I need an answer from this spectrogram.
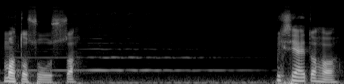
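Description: An excitable young man reacts live to short animations, gasping and calling out to what he sees. His voice swings widely up and down in pitch, at an ordinary middle height. Faint music plays underneath. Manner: excitable, gasps often, talks to the screen. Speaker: YouTuber host.

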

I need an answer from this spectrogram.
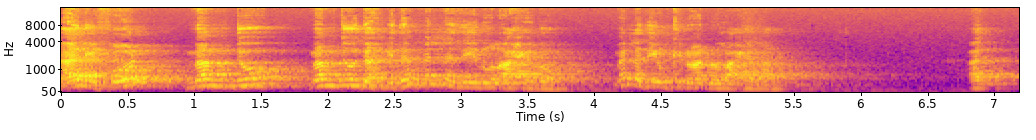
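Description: A male primary school teacher with a Moroccan accent, giving a dictation lesson to young pupils and stretching out key words slowly and with emphasis. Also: high-pitched. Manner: slow, emphatic, drawn-out syllables, frequent praise. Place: classroom. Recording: very echoey classroom with long reverb.

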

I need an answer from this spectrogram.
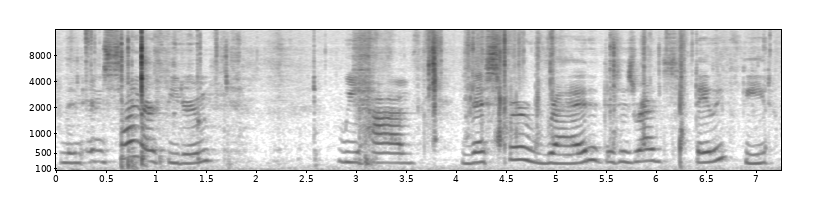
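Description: Taking it slowly, a woman with a high voice lists the contents of her toy horse barn in a relaxed, chatty tour, sometimes speaking softly or whispering. Recorded on a handheld phone by the unseen speaker in a carpeted home room, it carries heavy background noise.

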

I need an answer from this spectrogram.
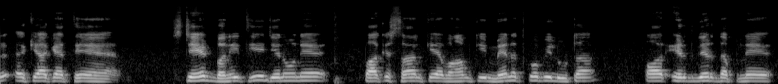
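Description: Man with a sore throat, measured. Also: a little high, darkish tone. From Pakistan. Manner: measured, critical, frequent pauses. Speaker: interview guest. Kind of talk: conversational interview.

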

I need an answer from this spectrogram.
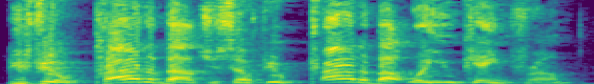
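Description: With huge pitch swings and a slightly fast pace, a man on an internet radio show delivers an improvised political monologue. He is repetitive, returning again and again to rhetorical questions and "right?" tags.

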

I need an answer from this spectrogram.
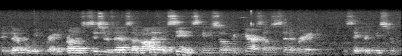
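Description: A man serving as priest and leading a Mass in a large church, with a heavy cathedral echo. He moves from a relaxed, chatty greeting to formal prayer. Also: fairly high pitch, quick pace, slight background noise. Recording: muffled echoey church from far off.

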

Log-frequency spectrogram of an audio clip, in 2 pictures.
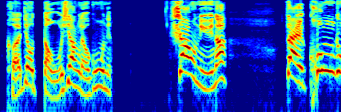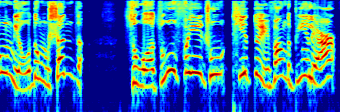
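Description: A man performs dramatic traditional pingshu in a very high-pitched voice, slowly and animatedly. Drawn-out particles and rhetorical asides to the listeners run through his telling. The sound is roomy and faintly dull.

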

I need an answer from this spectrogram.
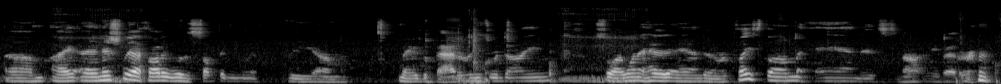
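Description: A young man who makes gaming videos rambles casually while playing, full of ums and restarts, his voice fairly high and at normal speed. The home recording is noisy, with mouse clicks audible.

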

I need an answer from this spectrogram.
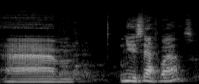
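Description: A man's voice: mid-range voice, fairly even intonation, slow, creaky, sharp tone. An Australian man hosting a casual wine show, chatting and joking with his guests. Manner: chatty, jokey banter. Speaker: show host. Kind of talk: casual chat.

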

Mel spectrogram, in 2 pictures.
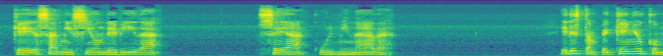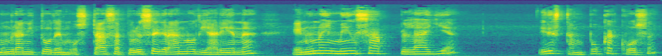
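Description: A man giving an earnest, preachy motivational talk. He repeats phrases for emphasis and pauses between them. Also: mid-range voice. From Mexico. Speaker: motivational speaker.

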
